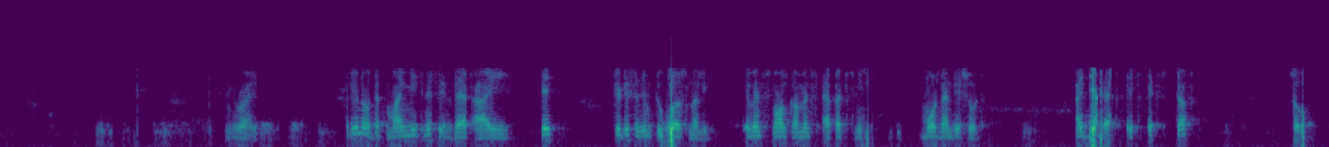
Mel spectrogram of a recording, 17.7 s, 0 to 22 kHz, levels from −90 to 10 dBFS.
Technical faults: GSM full-rate codec; GSM bit errors

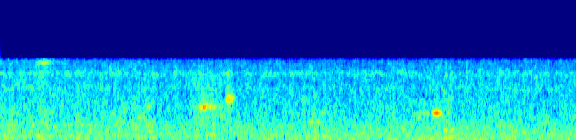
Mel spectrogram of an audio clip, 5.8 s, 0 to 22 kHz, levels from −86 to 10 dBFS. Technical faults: RealAudio 14.4 codec

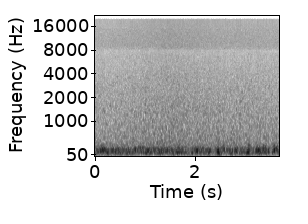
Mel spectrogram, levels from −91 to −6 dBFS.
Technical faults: noise suppressor artifacts; speech cut by the noise suppressor

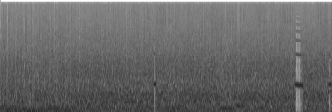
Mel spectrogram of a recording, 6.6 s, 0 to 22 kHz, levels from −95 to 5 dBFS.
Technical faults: float read as integer

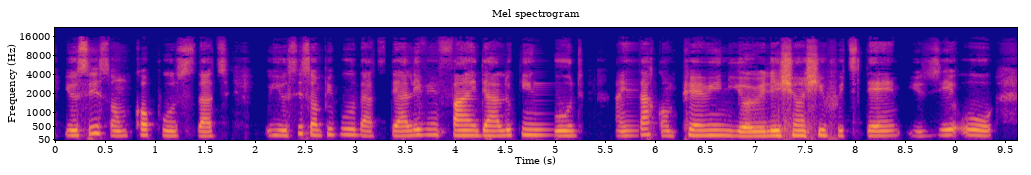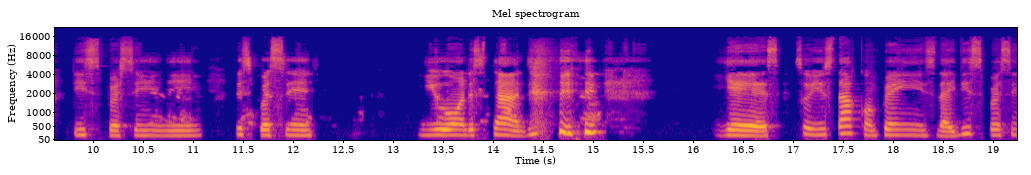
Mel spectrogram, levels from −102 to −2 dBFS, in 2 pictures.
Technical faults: repeated packet loss (robotic sound)

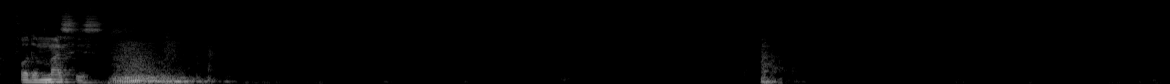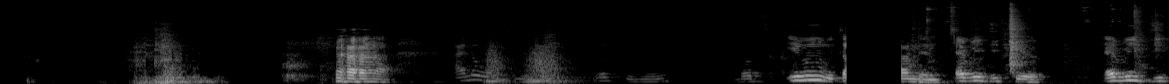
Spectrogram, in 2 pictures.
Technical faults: audio dropout to a faint residue

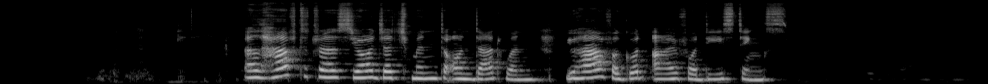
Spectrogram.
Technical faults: none

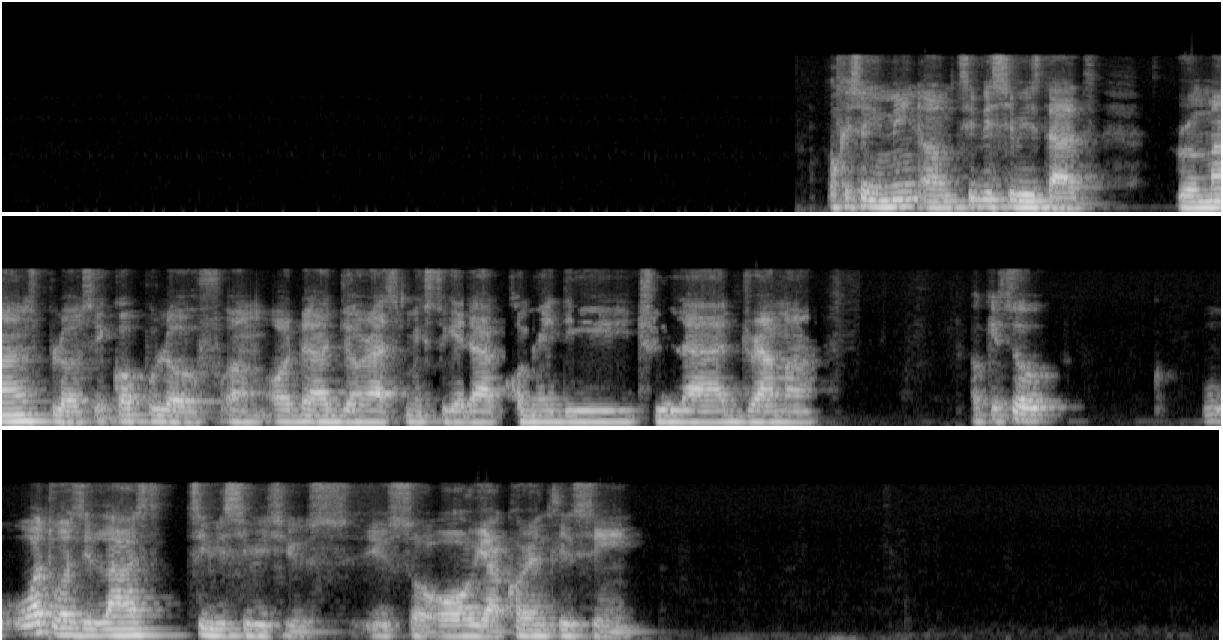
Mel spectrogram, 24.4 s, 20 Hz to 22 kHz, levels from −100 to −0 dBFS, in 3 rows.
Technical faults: none

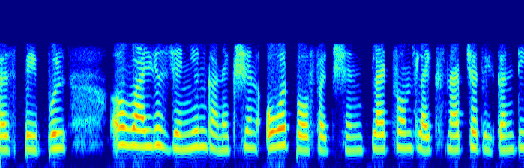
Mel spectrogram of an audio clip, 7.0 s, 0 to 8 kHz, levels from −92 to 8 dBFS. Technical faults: none

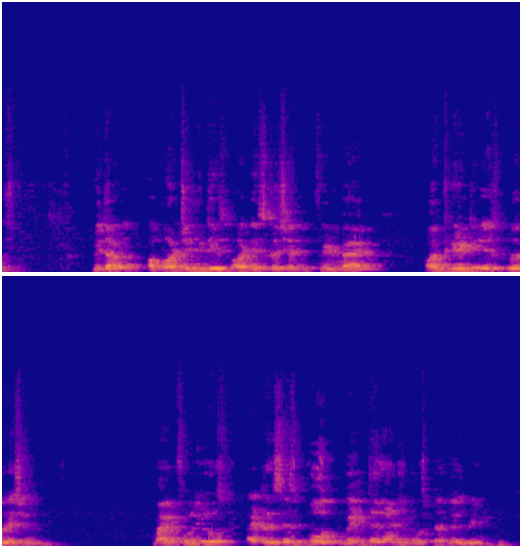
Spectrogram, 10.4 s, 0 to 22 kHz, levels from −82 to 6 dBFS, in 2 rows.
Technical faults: DAB burbling

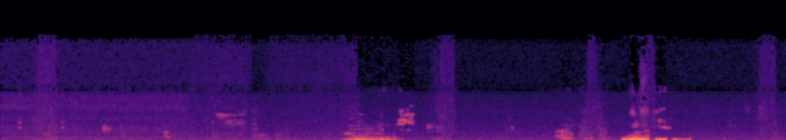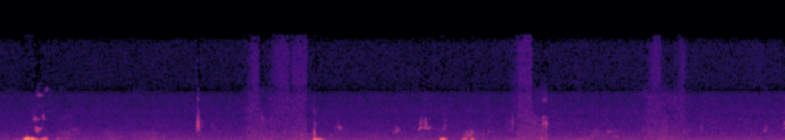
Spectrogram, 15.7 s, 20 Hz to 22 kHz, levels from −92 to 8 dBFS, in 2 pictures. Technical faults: speech suppressed in double talk; other side's voice leaking through; background gated by the echo canceller

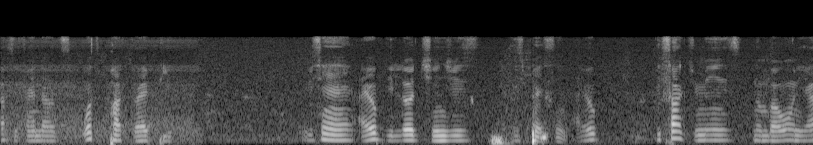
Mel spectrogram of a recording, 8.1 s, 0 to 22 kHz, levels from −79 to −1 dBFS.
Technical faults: echo leak; speech suppressed in double talk

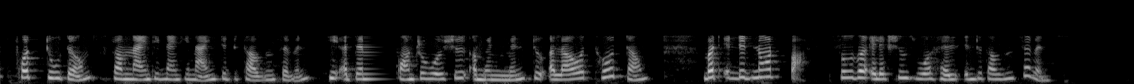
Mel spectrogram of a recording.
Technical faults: long network dropout

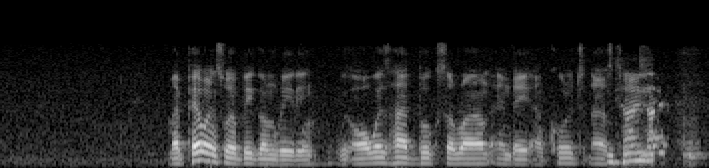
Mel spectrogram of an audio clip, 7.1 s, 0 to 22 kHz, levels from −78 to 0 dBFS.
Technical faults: concealed Bluetooth headset packet loss; echo leak; speech suppressed in double talk

